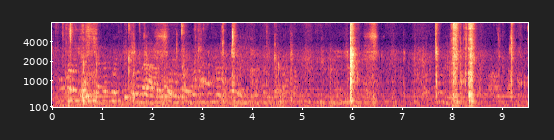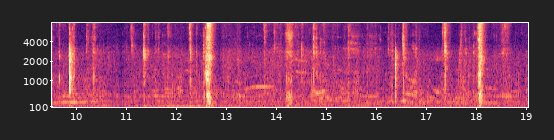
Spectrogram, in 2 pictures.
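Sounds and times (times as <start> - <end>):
person chewing food: 6.5 - 19.0.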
